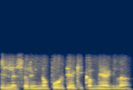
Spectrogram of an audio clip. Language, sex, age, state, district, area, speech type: Kannada, male, 18-30, Karnataka, Davanagere, rural, conversation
